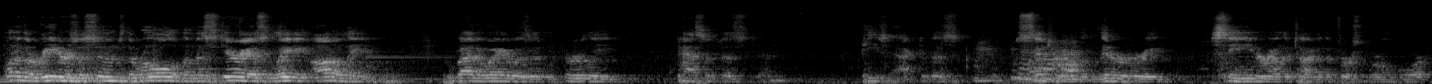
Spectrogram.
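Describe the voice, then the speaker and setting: A man's voice: mid-range voice, steady tone, normal speed, a little hiss or hum. A man narrating at a table read, reading stage directions aloud. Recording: echoey room, distant mic, background music.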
